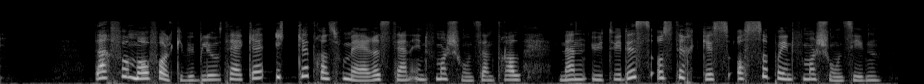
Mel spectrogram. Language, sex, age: Norwegian, female, 21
